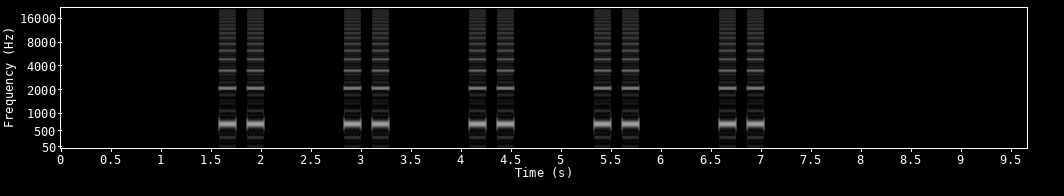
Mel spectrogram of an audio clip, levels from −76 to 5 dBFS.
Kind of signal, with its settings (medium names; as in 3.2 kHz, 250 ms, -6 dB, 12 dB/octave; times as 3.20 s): beep pattern square 695 Hz, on 0.17 s, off 0.11 s, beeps 2, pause 0.80 s, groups 5, -27.5 dBFS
